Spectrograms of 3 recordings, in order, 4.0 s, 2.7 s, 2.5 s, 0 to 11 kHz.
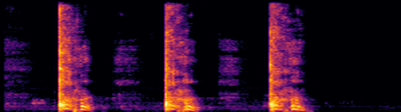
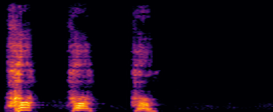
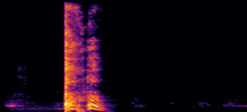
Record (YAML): three_cough_length: 4.0 s
three_cough_amplitude: 32768
three_cough_signal_mean_std_ratio: 0.35
exhalation_length: 2.7 s
exhalation_amplitude: 32556
exhalation_signal_mean_std_ratio: 0.36
cough_length: 2.5 s
cough_amplitude: 32768
cough_signal_mean_std_ratio: 0.26
survey_phase: beta (2021-08-13 to 2022-03-07)
age: 45-64
gender: Female
wearing_mask: 'No'
symptom_runny_or_blocked_nose: true
symptom_sore_throat: true
symptom_fatigue: true
symptom_headache: true
smoker_status: Ex-smoker
respiratory_condition_asthma: false
respiratory_condition_other: false
recruitment_source: Test and Trace
submission_delay: 1 day
covid_test_result: Positive
covid_test_method: RT-qPCR
covid_ct_value: 29.2
covid_ct_gene: ORF1ab gene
